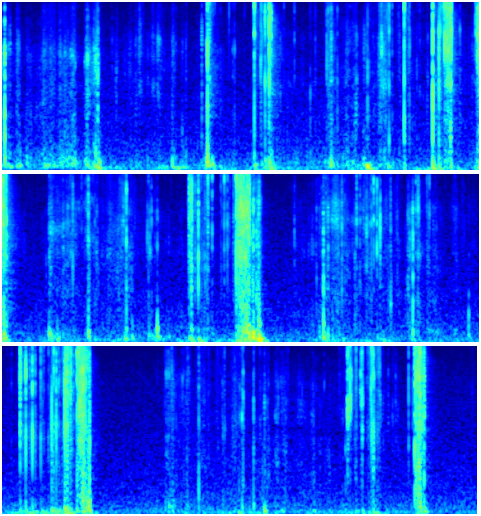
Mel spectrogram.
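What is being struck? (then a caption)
Leaf. A single small, thin and brittle dry brown leaf is held in the fingertips and torn into pieces. It produces a quick series of dry tearing and crunching crackles, bright and concentrated in the high range. Short quiet pauses fall between bursts.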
